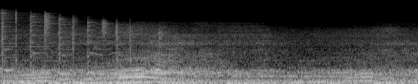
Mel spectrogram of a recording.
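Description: Car engine revving up and down several times in quick succession, as in gymkhana driving, then running more steadily. Backing music with a beat fades out in the first second.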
